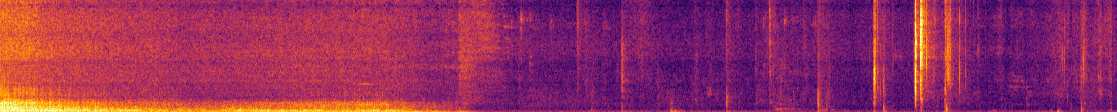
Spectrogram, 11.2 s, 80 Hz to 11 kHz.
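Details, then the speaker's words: 2006 C6 Corvette V8 with new Maximizer headers and X-pipe, no cats: deep loud throaty rumble for about four seconds, then shutoff. Normal healthy exhaust note. "that sounds great."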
